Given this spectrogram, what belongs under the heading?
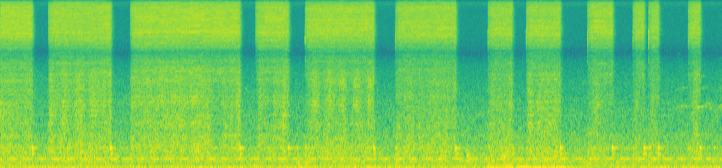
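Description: An aerosol spray can hisses in steady, loud close bursts with short pauses between them while the main body of a Star Trek Enterprise Into Darkness scale model is spray painted.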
